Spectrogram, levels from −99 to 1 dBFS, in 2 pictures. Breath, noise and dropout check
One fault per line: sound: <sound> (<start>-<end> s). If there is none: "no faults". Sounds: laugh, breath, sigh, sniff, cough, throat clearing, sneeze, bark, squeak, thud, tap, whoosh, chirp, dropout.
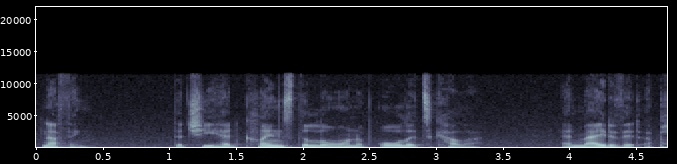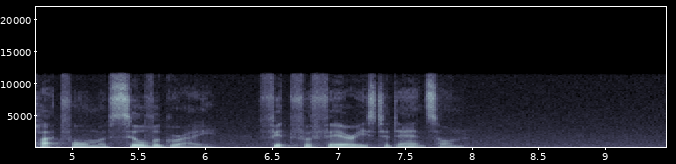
no faults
